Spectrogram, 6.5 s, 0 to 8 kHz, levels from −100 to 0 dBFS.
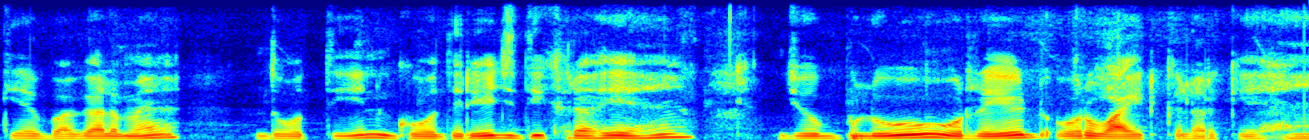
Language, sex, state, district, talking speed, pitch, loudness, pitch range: Hindi, male, Jharkhand, Deoghar, 155 wpm, 130 Hz, -18 LUFS, 120-145 Hz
